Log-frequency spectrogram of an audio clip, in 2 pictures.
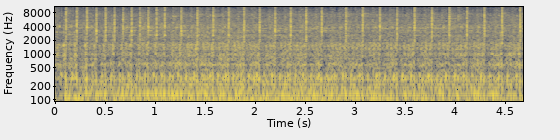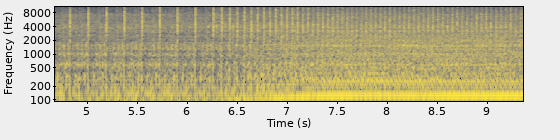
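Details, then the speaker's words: Briggs & Stratton single on Agri Fab Mow & Vac leaf vacuum after valve adjustment to about 25 psi compression and carb/fuel work: steady even beat with smooth hum picking up slightly near the end, running healthy. "oh well that runs really nice I'm kind of shocked"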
